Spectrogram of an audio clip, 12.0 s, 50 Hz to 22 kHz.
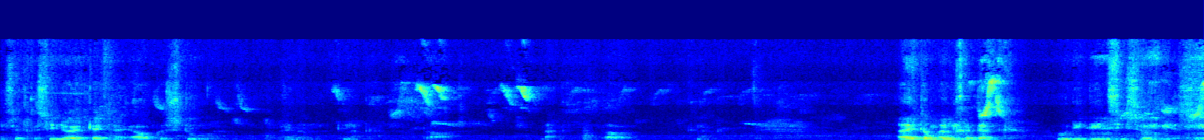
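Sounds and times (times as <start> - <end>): man preaching: 9.0 - 12.0.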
